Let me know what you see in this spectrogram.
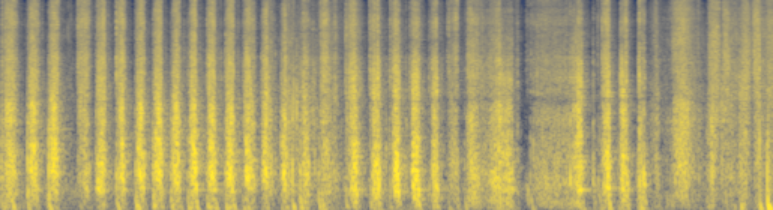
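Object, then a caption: Foam sponge. Long fingernails scratch fast and hard across the rind edge and red face of a solid, watermelon-shaped foam sponge. The result is a rapid run of dry, bright scratching strokes with a short break just past the four-second mark before the scratching resumes.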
